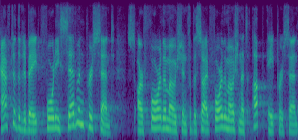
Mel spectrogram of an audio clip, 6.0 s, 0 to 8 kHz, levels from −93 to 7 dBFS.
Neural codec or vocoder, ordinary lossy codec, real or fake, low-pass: none; Opus, 32 kbps; real; 7.2 kHz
